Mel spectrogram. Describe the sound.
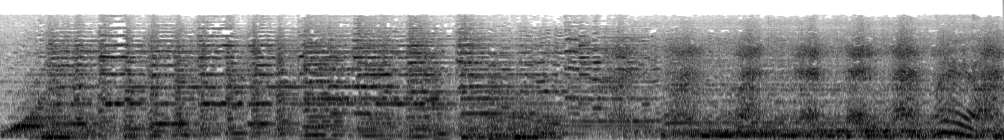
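A crowd cheers a welcome in a radio drama, a loud, continuous roar of shouting and cheering voices that holds steady for about ten seconds without a break.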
